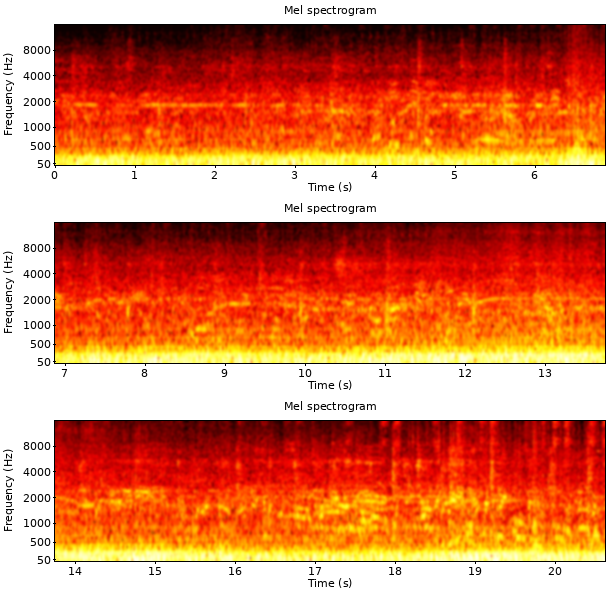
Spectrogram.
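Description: Motorcycle engines running low and steady as bikes ride slowly past, getting a little louder about six seconds in, over crowd chatter and music.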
